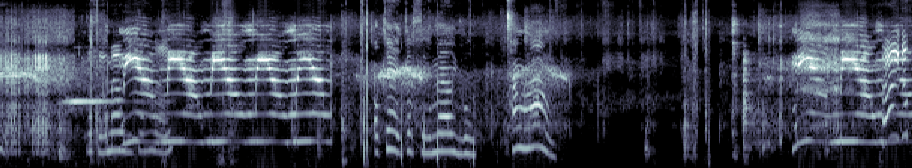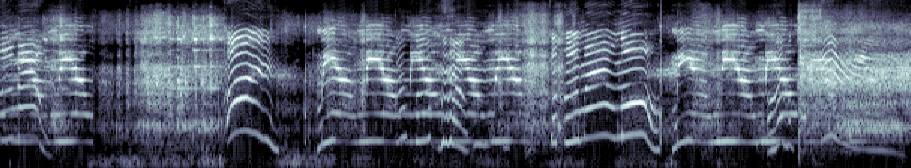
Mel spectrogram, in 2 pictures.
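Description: Cats meow repeatedly in a horror video game, rising and falling calls coming in clusters over about twenty seconds, loud and close, with game noises and brief crunching bites mixed in.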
